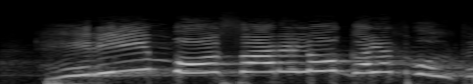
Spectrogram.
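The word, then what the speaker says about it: ह्रीं: विनोद जी बोलो, रीम रीम बोलते हैं सब लोग। रीम नहीं बोलना है, हिरीम रीम, हरी हिरी हिरी हिरी जीभ लौटने लगेगी।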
